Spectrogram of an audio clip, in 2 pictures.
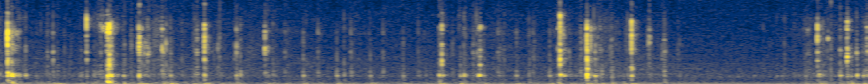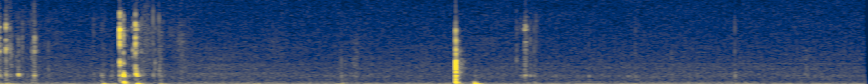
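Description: Faint computer keyboard typing in quick bursts of keystrokes, followed by two single clicks near the end.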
